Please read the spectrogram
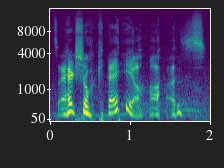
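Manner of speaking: loud, high, drawn-out words broken by laughter; laughing disbelief. Real, not acted. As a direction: laugh helplessly through the words. Laughing at the mess in game.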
